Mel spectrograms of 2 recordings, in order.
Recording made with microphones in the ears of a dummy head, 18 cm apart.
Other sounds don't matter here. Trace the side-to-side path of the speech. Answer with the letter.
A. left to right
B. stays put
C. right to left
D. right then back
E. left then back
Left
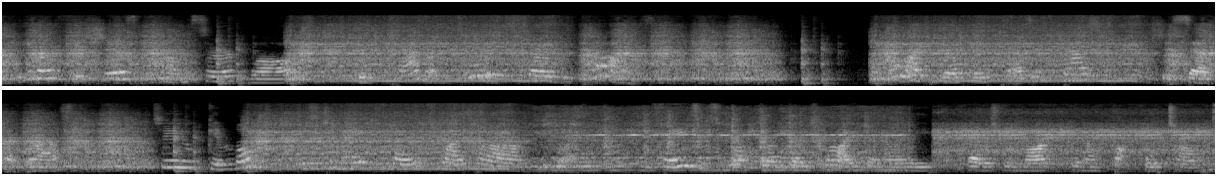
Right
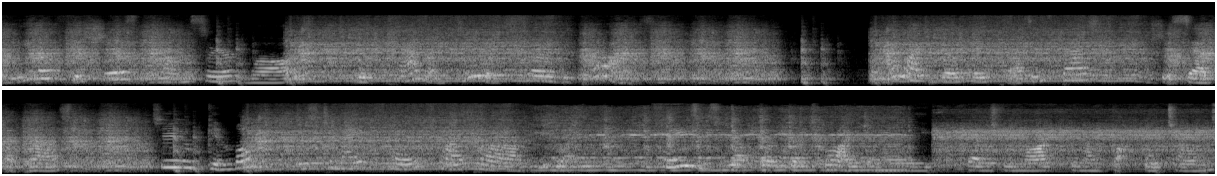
B.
